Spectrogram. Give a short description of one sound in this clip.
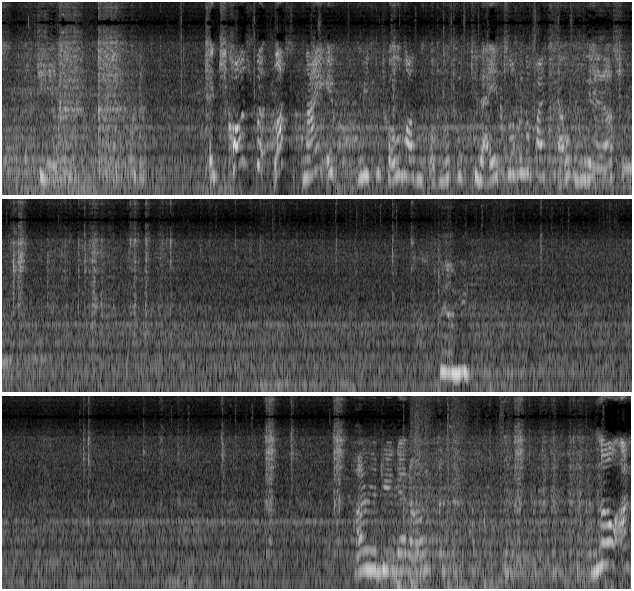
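A young boy talks with animation close to a microphone.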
